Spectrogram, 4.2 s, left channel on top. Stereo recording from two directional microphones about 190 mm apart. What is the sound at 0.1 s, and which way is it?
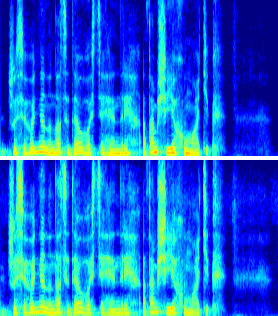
A woman's voice, 25° left (ahead or behind).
